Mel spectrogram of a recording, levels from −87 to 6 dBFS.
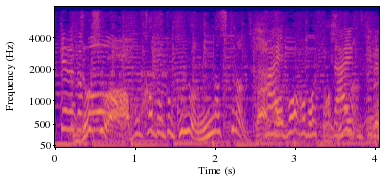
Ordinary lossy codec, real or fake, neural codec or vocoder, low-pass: none; real; none; 7.2 kHz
